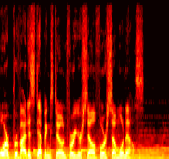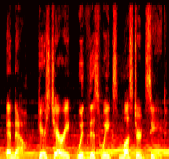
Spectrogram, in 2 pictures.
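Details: Adult male speaker with background music; ordinary fluent speech.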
